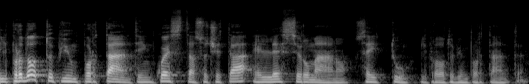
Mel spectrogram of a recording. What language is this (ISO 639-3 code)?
ita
